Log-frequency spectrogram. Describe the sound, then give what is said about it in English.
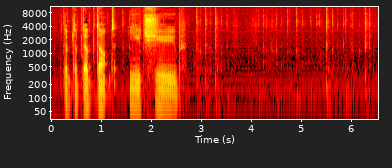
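Typing on a computer keyboard to enter a web address, with a scatter of faint, quick key taps that follow a short stretch of talk. “So I just pressed Control O there, which is a Internet Explorer key, to bring up the open dialog. And I'm just going to type in YouTube,”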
